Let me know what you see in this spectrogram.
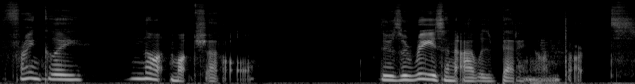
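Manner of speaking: very slow, soft, deliberate delivery. Answering in character how much money is in the pouch: speaking very slowly. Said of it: "takes a breath and says very slowly".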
